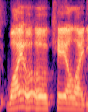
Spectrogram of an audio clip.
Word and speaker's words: Euclid: Okay, it's Yooklid. Euclid. Got it.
